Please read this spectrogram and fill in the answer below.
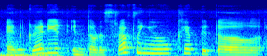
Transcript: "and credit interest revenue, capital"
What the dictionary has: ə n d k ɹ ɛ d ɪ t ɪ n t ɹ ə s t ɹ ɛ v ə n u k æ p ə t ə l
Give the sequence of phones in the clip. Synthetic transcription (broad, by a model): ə n k ɹ ɛ d ɪ t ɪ n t ə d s ɹ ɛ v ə n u k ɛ p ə t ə l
